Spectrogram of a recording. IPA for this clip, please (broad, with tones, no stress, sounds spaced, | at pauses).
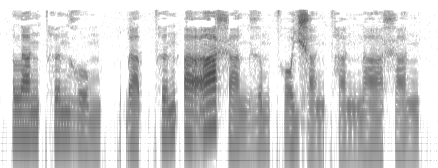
l a˧ ŋ t̪ʰ ə˧ n ɣ o˨˩ m | ɗ a˨˩ t̚ t̪ʰ ə˨˦ n ʔ a̰ː˧˥ x a˨˩ n ɣ ə˧ m t̪ʰ ɔ˧ j ɣ a˨˩ ŋ t̪ʰ a˨˩ ŋ n aː˧ x a˧ ŋ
